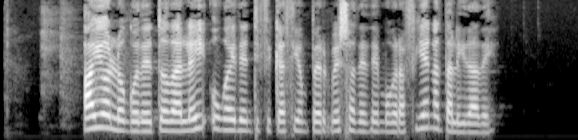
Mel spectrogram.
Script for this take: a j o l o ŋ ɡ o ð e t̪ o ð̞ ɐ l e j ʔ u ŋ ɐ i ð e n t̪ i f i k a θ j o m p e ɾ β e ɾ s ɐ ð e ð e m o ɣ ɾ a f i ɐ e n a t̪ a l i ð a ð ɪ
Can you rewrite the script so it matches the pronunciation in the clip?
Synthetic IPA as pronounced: a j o l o ŋ ɡ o ð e t̪ o ð̞ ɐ l e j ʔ u ŋ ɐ i ð e n t̪ i f i k a θ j o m p e ɾ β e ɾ s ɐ ð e ð e m o ɣ ɾ a f i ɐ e n a t̪ a l i ð a ð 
